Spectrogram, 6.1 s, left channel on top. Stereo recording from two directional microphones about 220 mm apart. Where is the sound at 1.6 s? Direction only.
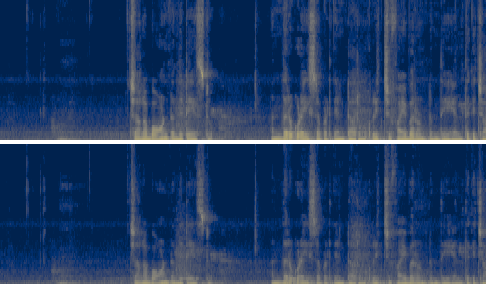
30° left (ahead or behind).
